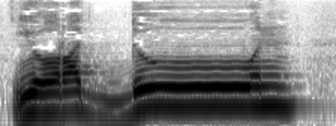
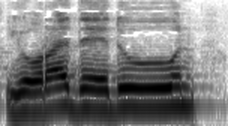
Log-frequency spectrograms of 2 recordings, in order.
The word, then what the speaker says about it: يردون: مثال الخامس يردون، يردون الدال المشددة، لو نطقنا الدال الأولى مقلقلة لصارت يرددون، ولا يفعل هذا أبدا أحد أبدا، لا من القراء ولا من العرب.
